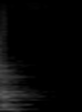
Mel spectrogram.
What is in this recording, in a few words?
Mockery Walk Metal, Footsteps; Mockeries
